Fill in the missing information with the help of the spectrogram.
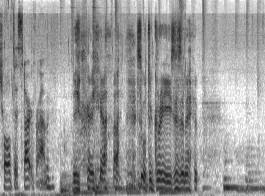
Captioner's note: chuckles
